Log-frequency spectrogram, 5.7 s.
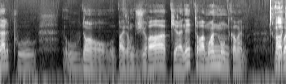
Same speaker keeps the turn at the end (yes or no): no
